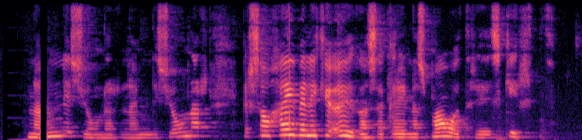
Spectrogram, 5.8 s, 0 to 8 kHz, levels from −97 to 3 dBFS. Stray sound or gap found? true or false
true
